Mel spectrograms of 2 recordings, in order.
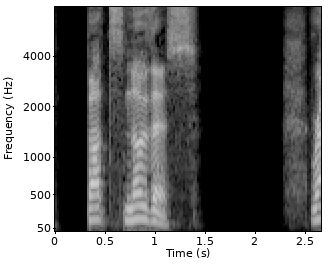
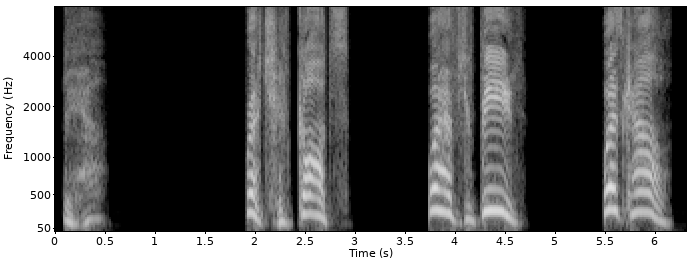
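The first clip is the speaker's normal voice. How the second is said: much higher and louder, desperate questions; alarmed shout; 11 semitones higher, 5 dB louder, slower than usual. Acted. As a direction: shout in alarm for the missing friend. Alarmed reunion, companion missing.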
